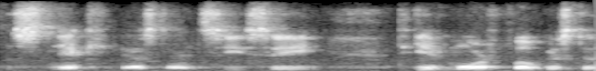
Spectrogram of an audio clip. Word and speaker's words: SNCC: In April 1960, the Southern Black students formed the Student Nonviolent Coordinating Committee, which is pronounced the SNCC, to give more focus to their efforts.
